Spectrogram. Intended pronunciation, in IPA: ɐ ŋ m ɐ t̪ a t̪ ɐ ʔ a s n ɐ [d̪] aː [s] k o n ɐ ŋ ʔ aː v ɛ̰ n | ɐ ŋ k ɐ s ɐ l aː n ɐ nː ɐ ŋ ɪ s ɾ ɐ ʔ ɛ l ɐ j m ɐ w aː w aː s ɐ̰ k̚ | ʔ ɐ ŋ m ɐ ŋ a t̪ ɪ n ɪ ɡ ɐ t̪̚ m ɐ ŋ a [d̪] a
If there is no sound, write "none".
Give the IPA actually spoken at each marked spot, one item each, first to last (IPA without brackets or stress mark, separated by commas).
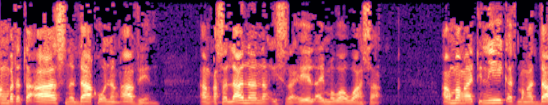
d̪, none, d̪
